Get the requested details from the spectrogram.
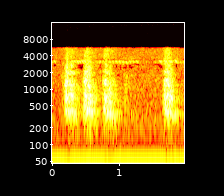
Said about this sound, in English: Seems like you're barking at something up that tree.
